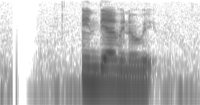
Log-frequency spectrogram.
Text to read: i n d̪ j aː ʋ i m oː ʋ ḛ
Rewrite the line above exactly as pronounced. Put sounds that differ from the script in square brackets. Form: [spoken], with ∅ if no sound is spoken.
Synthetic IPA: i n d̪ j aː ʋ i [n] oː ʋ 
